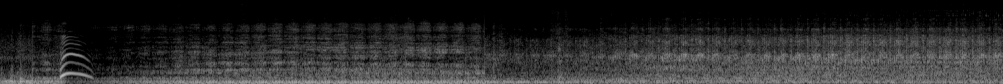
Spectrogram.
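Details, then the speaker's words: 2008 Ford F-450 6.4L Power Stroke diesel idling: a deep, uneven rumble with a lumpy beat from a misfire where one cylinder drops out (low compression), worse in limp mode. The engine is unhealthy and due for removal. "well you can kind of hear the misfire she's got that ain't nothing until it kicks into limp mode it sounds like a six liter that's dying"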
